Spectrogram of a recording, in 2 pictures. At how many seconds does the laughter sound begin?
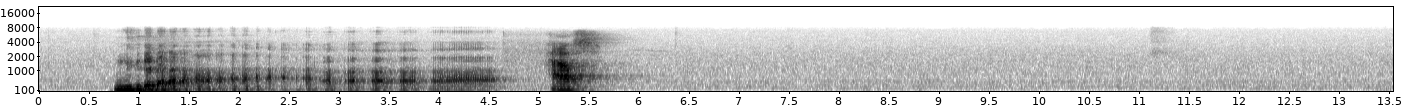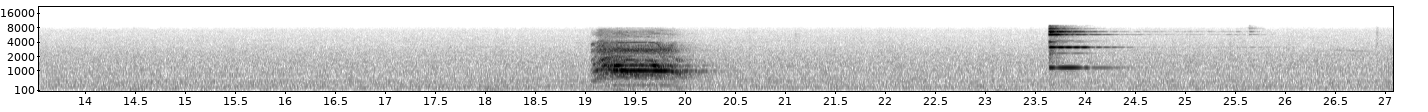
0.7 s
